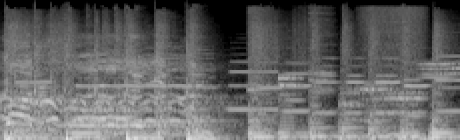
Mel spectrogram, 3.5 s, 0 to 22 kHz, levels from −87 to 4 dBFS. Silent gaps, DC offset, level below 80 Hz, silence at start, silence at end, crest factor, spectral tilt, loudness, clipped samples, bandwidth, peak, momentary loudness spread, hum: none; under 0.1%; -24 dBFS; 0 s; 0 s; 16 dB; -5.5 dB/octave; -19 LUFS; under 0.1%; 18.5 kHz; -2 dBFS; 7 LU; none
